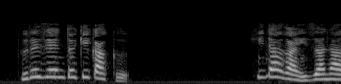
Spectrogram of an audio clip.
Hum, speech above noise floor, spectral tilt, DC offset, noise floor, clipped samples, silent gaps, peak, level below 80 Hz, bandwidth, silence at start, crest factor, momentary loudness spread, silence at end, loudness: 60 Hz at -65 dBFS; 36 dB; -4.5 dB/octave; under 0.1%; -63 dBFS; under 0.1%; none; -10 dBFS; -68 dBFS; 7.4 kHz; 0.2 s; 20 dB; 15 LU; 0 s; -27 LUFS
